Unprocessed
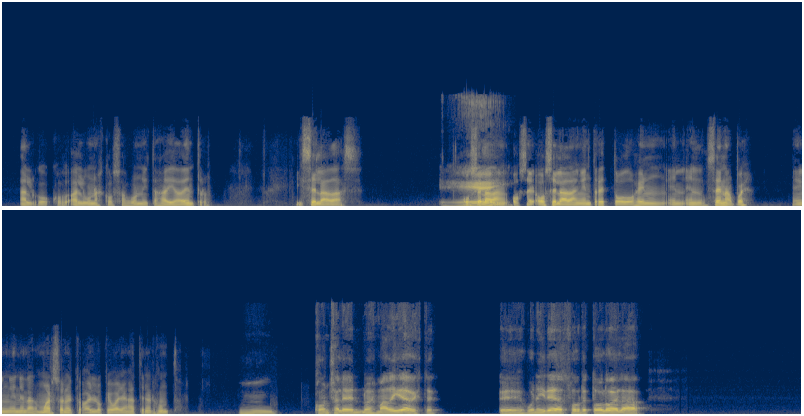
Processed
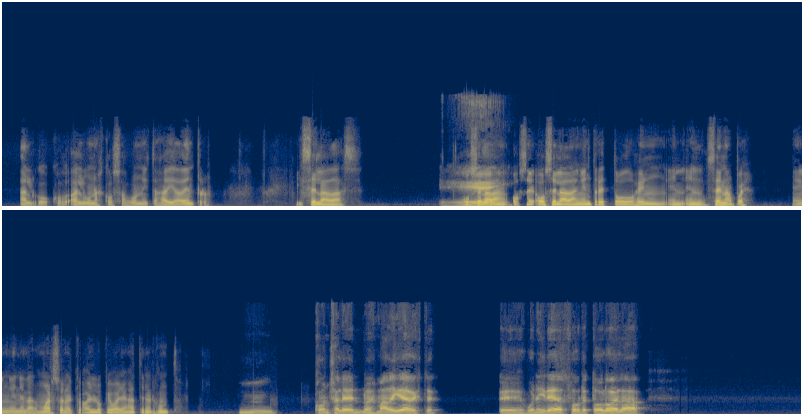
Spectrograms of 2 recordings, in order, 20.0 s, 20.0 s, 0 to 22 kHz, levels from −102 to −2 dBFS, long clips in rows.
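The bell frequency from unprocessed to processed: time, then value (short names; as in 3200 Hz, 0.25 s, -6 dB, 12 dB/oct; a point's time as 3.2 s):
bell +10 dB
5700 Hz
from 2.39 s 1400 Hz
from 3.88 s 200 Hz
from 9.15 s 63 Hz
from 11 s 230 Hz
from 13.14 s 1600 Hz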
